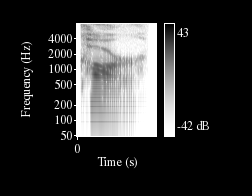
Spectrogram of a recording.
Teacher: In many Irish accents, the 'r' is strong, even at the end of words.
